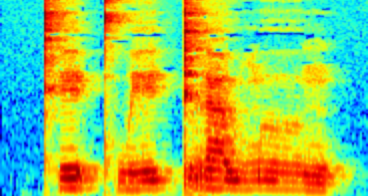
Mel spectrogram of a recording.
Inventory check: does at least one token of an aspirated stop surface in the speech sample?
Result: yes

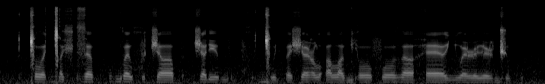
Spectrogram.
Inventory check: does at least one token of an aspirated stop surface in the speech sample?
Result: no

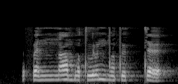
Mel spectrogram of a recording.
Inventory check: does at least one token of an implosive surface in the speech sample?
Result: no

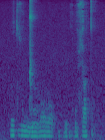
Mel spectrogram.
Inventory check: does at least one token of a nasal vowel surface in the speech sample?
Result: yes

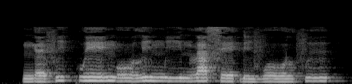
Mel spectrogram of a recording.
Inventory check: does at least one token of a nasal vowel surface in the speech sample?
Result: no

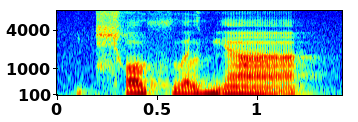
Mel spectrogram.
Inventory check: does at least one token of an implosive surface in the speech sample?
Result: no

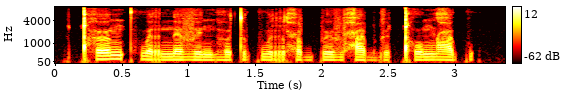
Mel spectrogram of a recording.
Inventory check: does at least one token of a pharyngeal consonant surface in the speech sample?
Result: yes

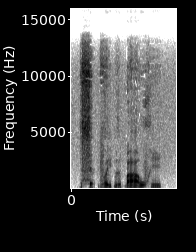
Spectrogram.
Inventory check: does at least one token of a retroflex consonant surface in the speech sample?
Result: no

